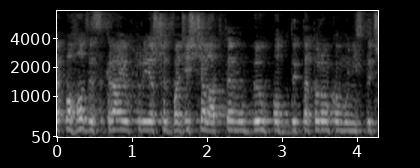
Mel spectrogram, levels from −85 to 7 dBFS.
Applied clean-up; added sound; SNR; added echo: none; none; none; reverberation time 0.6 s.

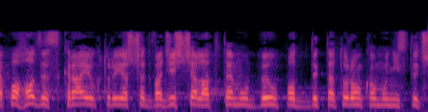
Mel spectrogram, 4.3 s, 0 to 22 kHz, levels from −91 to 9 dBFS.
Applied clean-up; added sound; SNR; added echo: none; none; none; none.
